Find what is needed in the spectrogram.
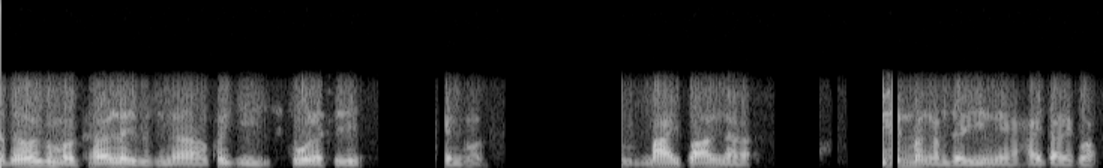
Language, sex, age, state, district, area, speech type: Manipuri, male, 18-30, Manipur, Kangpokpi, urban, conversation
